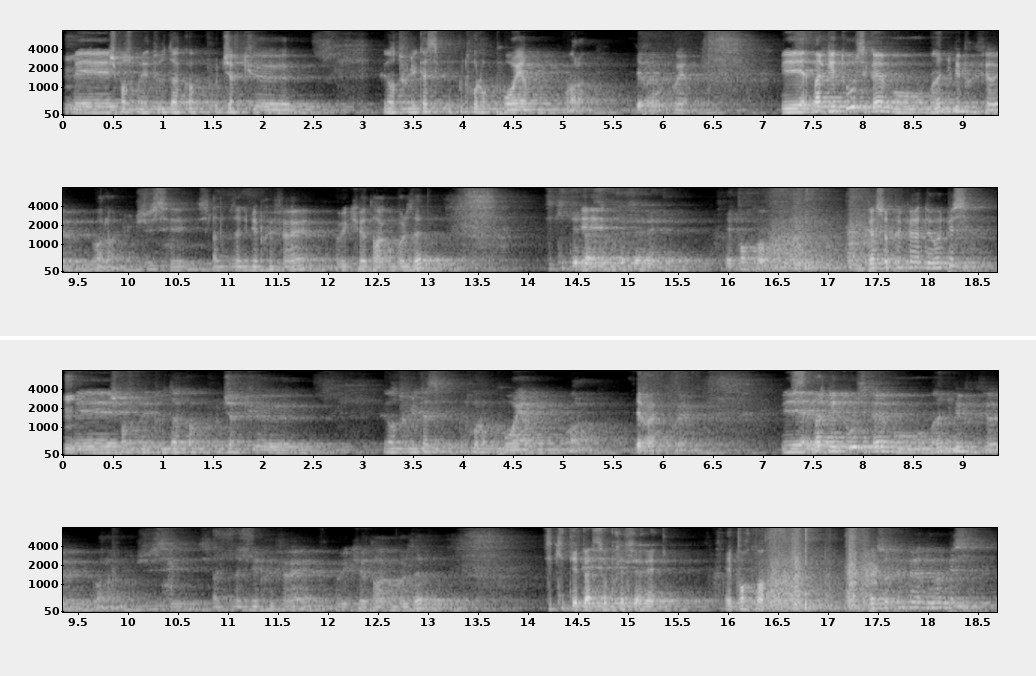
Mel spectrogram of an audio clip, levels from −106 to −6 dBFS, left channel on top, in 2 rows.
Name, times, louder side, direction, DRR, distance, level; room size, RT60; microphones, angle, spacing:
voice 1, 0.0-4.7 5.0-5.2 5.9-6.9 7.2-13.0 13.2-13.8 14.5-14.8 17.4-18.5, left 3 dB, 60° left, 6 dB, 0.5 m, -31 dB
voice 2, 5.7-6.2 7.4-7.6 10.3-10.5 14.3-15.3 15.9-17.5, right 3 dB, 80° right, 7 dB, 0.5 m, -31 dB
9.9 x 4.1 x 2.8 m, 2.1 s
head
